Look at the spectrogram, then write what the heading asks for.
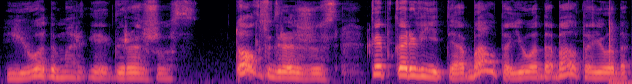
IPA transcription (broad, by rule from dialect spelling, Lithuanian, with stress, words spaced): ˈjuɔdmɐrʲɡʲɛɪ ɡrɐˈʒʊs toːks ɡrɐˈʒʊs kɐɪp kɐrʲˈʋʲiːtʲɛ ˈbɐlˠtɐ ˈjuɔdɐ ˈbɐlˠtɐ ˈjuɔdɐ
